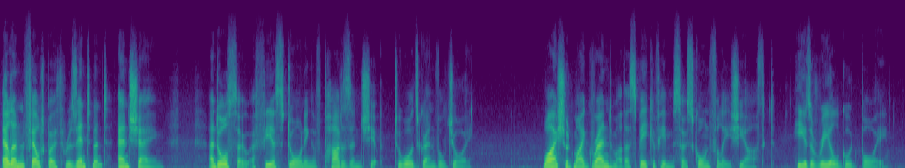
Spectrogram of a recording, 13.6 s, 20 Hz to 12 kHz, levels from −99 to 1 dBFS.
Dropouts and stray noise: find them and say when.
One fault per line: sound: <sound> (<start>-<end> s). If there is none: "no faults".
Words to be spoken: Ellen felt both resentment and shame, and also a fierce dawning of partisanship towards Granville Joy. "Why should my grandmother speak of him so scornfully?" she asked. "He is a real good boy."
no faults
